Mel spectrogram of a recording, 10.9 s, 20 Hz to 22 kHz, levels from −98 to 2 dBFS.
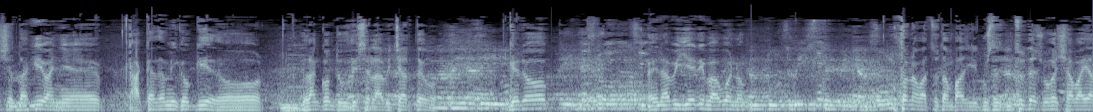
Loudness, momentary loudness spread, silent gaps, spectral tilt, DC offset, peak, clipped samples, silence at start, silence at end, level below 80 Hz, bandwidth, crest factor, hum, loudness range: -18 LUFS; 3 LU; none; -5.5 dB/octave; under 0.1%; -4 dBFS; under 0.1%; 0 s; 0 s; -42 dBFS; 13.5 kHz; 14 dB; none; 1 LU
